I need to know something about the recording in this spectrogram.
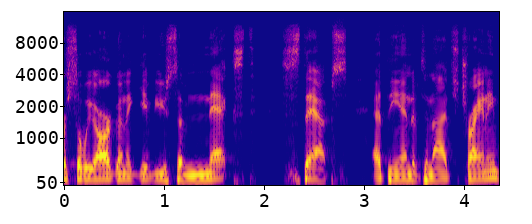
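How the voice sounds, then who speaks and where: Male webinar host, Southern US accent, average pitch, dry close sound, emphatic and folksy coaching delivery. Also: no room sound. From Kentucky, United States. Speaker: online business coach, podcast host. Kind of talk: live webinar training presentation.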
